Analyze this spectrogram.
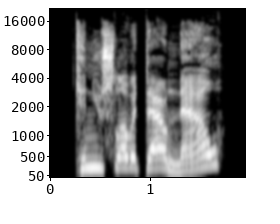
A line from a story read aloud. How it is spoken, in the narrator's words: Brian shouted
